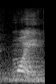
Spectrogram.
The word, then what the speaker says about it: Moi: Moi. – Genau. Moi wie das holländische Schön.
